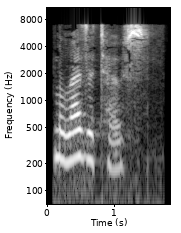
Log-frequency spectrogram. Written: melezitose

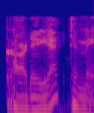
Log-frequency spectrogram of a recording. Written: cardiectomy

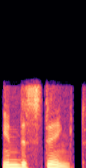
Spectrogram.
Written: indistinct

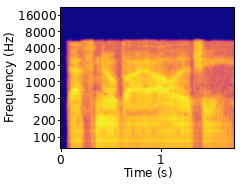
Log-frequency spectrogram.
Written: ethnobiology

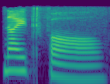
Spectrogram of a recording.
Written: nightfall

